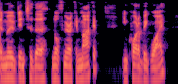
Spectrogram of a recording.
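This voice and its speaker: A man with an Australian accent talks at a fairly quick pace and fairly low pitch, on a very clean recording with a silent background and a dry, close sound lacking echo. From Australia, Brisbane. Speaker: innovation consultant. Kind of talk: interview. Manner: halting, many fillers.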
